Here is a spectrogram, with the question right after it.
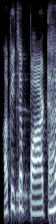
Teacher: अपि च पाठः इत्यत्र महाप्राणः टकारः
